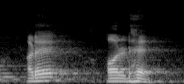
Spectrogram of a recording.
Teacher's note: हमारे पास 2 ध्वनियाँ और होती हैं जिनको अड़ और ढ बोलते हैं, उत्क्षिप्त ध्वनि बोला जाता है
